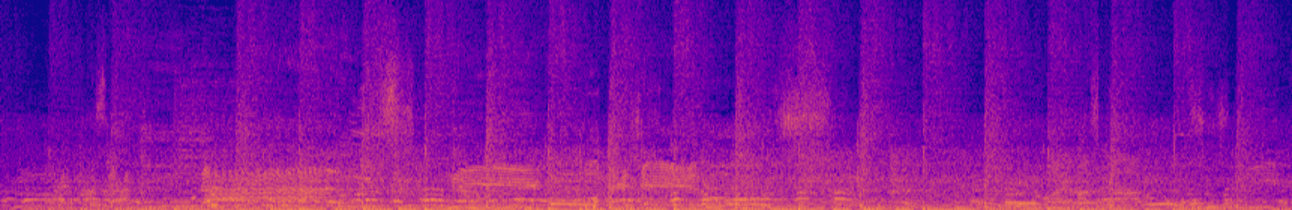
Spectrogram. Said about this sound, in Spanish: Los estudiantes dan gritos a la policía para que se detenga, avisándole de que hay otro policía aquí.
